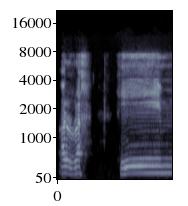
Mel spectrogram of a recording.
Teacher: اس میں حرکت کا تیسرا حصہ ظاہر کیا جاتا ہے اور اس کا موقوف علیہ ساکن شمار نہیں کیا جاتا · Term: وقف بالروم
